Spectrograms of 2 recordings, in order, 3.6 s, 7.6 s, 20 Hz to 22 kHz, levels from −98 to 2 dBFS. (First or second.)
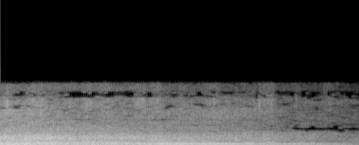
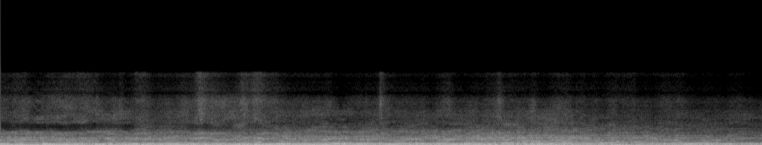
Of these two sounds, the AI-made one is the second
